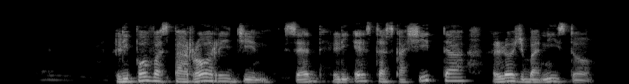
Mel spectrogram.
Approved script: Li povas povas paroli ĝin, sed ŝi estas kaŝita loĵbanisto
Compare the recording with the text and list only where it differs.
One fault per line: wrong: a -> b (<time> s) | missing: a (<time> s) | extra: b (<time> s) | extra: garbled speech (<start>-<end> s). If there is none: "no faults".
missing: povas (1.7 s)
wrong: ŝi -> li (3.4 s)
